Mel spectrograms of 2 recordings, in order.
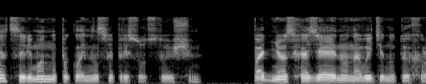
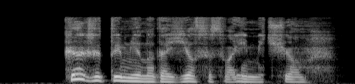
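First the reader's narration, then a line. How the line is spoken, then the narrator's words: Weary sigh. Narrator (Russian): вздохнул Раст Петрович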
